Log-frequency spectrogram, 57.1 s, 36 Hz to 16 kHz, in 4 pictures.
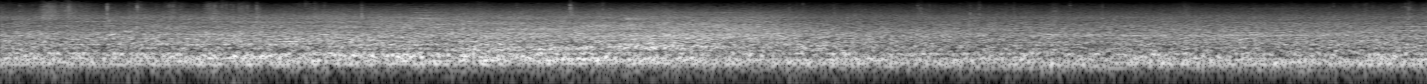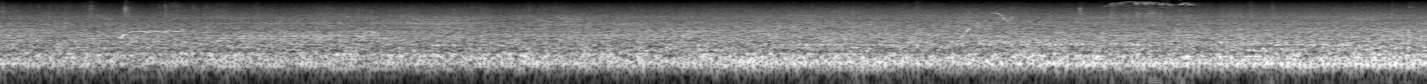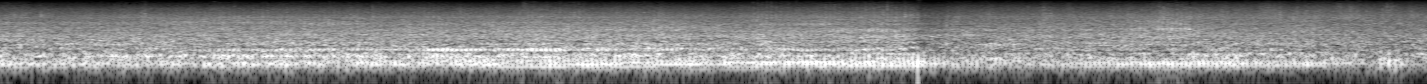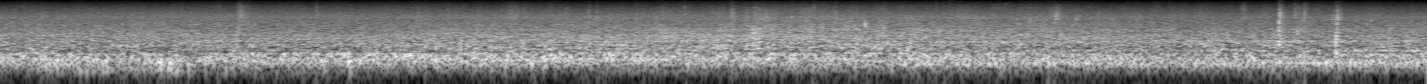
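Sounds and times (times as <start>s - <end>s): vehicle engine drone: 0.0s - 57.0s.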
